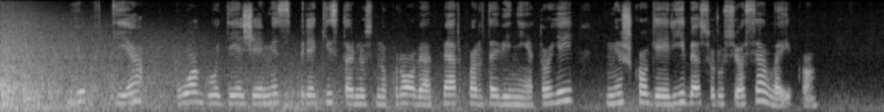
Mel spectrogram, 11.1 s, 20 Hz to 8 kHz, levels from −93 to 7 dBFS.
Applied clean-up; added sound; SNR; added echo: none; Thunder; 5 dB; none.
